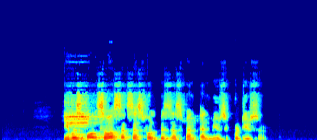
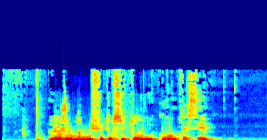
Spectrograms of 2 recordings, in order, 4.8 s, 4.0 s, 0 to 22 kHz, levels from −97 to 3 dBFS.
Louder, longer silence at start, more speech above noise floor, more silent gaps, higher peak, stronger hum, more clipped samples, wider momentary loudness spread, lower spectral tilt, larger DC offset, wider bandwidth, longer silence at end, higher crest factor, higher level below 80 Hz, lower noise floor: second, -18 LUFS vs -9 LUFS; first, 0.95 s vs 0.55 s; first, 66 dB vs 38 dB; neither; about the same, -2 dBFS vs 0 dBFS; neither; neither; about the same, 13 LU vs 12 LU; second, -3.5 dB/octave vs -6 dB/octave; neither; second, 9.6 kHz vs 11.5 kHz; about the same, 0.85 s vs 0.8 s; first, 18 dB vs 10 dB; second, -62 dBFS vs -38 dBFS; first, -84 dBFS vs -46 dBFS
